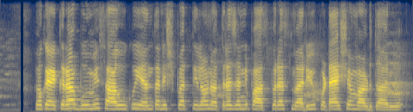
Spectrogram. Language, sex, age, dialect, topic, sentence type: Telugu, female, 18-24, Southern, agriculture, question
